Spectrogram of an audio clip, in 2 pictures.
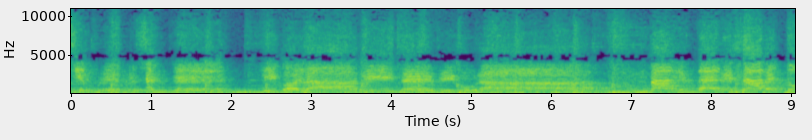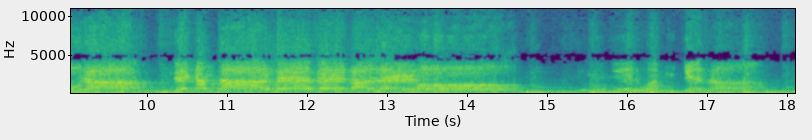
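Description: A Cádiz carnival comparsa chorus singing a passage of its popurrí in multi-part harmony. The voices drop away briefly near the end and then come back in.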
